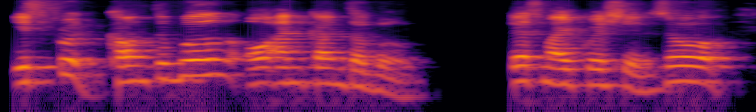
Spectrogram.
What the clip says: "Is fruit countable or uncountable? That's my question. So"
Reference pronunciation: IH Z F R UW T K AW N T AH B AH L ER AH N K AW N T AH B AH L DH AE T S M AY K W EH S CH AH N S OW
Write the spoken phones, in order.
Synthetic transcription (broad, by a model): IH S F R UW T K AW N T AH B AH L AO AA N K AW N T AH B AH L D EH T S M AY K W EH S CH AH N S OW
